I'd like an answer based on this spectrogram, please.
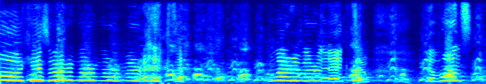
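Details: Shelter dogs call together: a steady run of bright, tonal yelps and whining barks repeated rapidly, several animals overlapping throughout with no pause.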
